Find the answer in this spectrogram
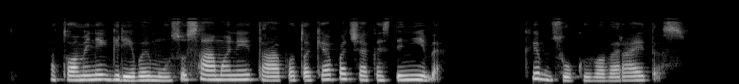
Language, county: Lithuanian, Vilnius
